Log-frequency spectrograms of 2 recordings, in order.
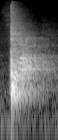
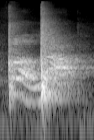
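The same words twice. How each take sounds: First: The word is said as one syllable. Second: The word is said as two syllables. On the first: The speaker calls it wrong. "One syllable" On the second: The speaker calls it right. "we have two sounds"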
